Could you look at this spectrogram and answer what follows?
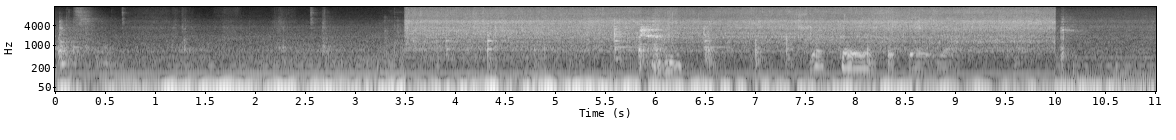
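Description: Green beans sizzle and hiss in extra virgin olive oil in a pan. The sizzle rises sharply partway through, with stirring scrapes and soft clatter.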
